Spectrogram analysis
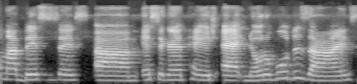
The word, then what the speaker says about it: Knotable: And you can follow my business's Instagram page at Notable Designs. That's with a K. The K is silent.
